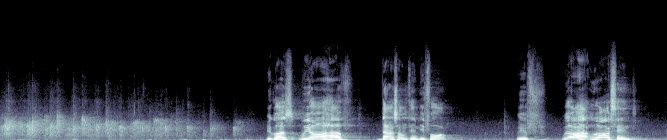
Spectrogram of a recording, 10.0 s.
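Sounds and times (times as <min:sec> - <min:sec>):
audience clapping hands: 0:00.0 - 0:04.0
speech: 0:04.0 - 0:06.8, 0:07.8 - 0:09.6.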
